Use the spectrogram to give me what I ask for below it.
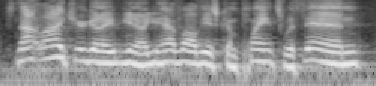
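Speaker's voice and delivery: ordinary talk, nothing marked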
